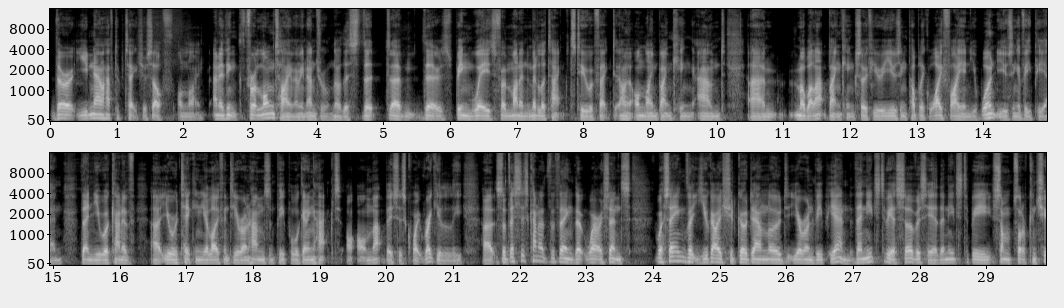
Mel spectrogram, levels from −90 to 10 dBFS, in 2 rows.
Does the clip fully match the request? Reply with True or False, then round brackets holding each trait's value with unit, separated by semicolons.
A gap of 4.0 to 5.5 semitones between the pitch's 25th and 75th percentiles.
False (3.3 semitones)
